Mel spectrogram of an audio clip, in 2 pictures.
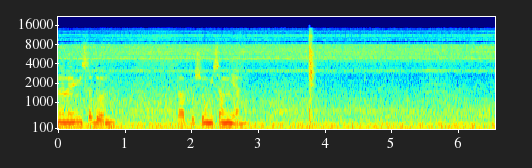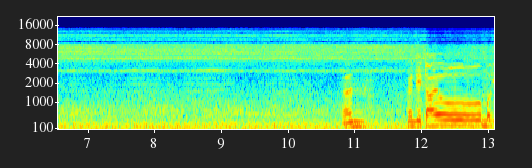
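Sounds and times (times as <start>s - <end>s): insects chirring: 0.0s - 13.0s
sharp click: 3.7s - 4.0s.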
